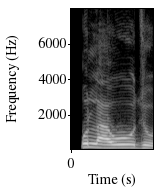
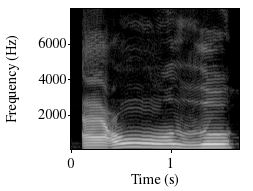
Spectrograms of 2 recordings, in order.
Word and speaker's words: أعوذ: দর্শক, আপনারা অনেকেই পড়ে থাকেন কুলাউজু বিরব্বিন নাস। কুলাউজু জু বলে থাকেন। জু বললে উচ্চারণটা ভুল হয়। বলতে হবে কুল আউযু যু, কুল আউযু বিরব্বিন নাস।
